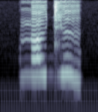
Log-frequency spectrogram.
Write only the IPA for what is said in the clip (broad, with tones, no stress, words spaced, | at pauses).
na˦ɪ̯d͡ʑe˦˨ɪ̯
